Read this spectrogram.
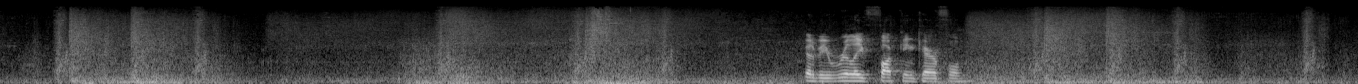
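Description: A blade swings and strikes with sharp whooshes and hits.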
